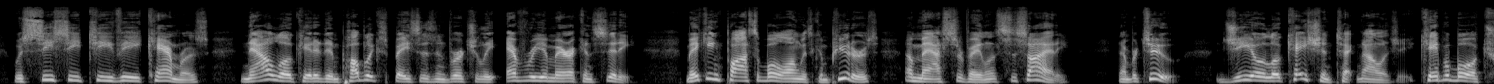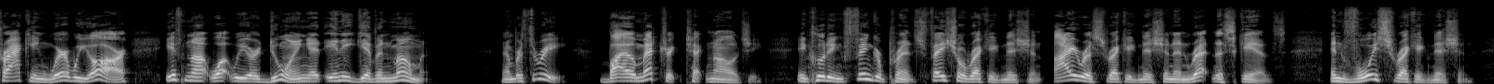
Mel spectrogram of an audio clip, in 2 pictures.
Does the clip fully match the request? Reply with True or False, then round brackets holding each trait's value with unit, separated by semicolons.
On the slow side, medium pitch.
True (115 wpm; 145 Hz)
